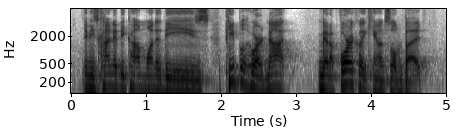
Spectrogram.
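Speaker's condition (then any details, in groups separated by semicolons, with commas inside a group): No condition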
